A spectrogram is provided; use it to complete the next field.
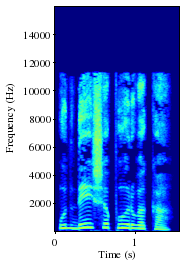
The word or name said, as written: ಉದ್ದೇಶಪೂರ್ವಕ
